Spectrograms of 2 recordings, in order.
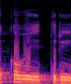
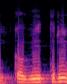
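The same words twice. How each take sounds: First: कवित्री opened out as "ka-va-yit-ri"; correct pronunciation. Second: कवित्री with short I, "ka-vit-ri"; wrong pronunciation. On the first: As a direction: add a "ya" glide inside कवित्री. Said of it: "कवित्री होता है". (कवित्री को 'कवयित्री' जैसा बोलें) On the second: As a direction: make the middle of कवित्री a quick "vit". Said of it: "कवित्री नहीं होता है". (कवित्री में छोटा 'वि' बोलें) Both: Shown as a demonstration.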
